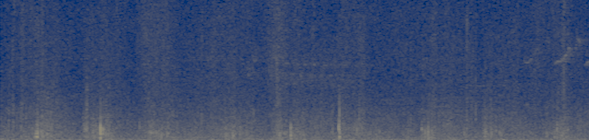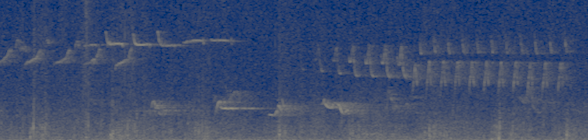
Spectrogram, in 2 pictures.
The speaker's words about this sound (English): I think that's ruby crowned kinglet. Oh no, I think that's golden crowned.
